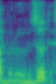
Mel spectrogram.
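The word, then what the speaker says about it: blues: で、英語で発音するときはブルーズですね。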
